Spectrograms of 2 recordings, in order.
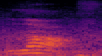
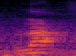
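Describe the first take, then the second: First: It is said in a southern English accent. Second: It is said in a northern English accent. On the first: "in the southern, they say laugh" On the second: "in the northern, they say laugh"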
